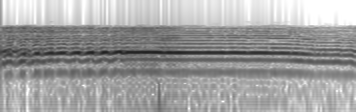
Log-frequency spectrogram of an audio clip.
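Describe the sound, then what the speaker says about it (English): A recorded sheep bleat played back through a speaker, one long wavering, nasal call that holds steady and then trails off, loud and close with no other sound around it. "They also play the sounds of sheep,"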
